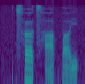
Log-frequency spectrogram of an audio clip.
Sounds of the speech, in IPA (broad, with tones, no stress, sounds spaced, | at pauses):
t͡sʰ œː˥ t͡sʰ aː˨˥ k̚ p ɐ˧ j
